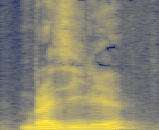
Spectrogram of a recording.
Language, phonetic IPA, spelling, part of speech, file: Russian, [brɐˈzʲilʲɪjə], Бразилия, proper noun, Ru-Бразилия.ogg
- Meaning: Brazil (a large Portuguese-speaking country in South America)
